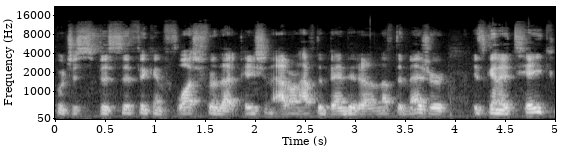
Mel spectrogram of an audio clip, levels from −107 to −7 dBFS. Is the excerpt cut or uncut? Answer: uncut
